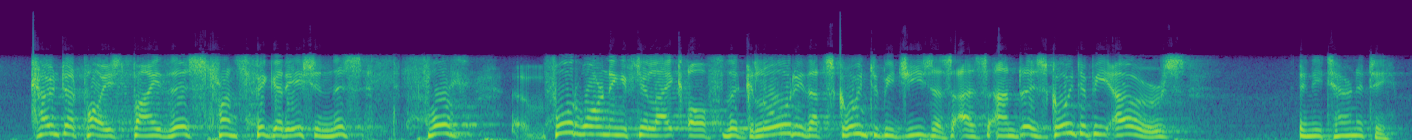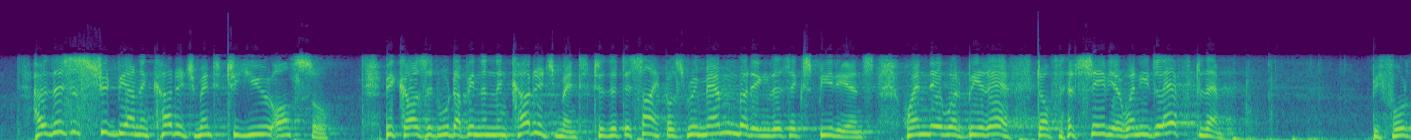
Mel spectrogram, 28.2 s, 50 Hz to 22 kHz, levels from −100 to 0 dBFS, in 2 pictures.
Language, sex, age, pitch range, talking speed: English, male, 60-79, 165-225 Hz, 130 wpm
